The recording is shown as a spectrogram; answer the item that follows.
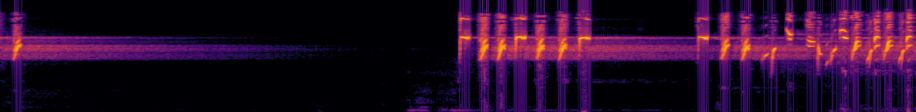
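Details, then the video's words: A European goldfinch sings bright, liquid twittering phrases of quick high notes in two bursts, separated by a pause of silence; nothing else is heard. "تغريد الحسون"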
